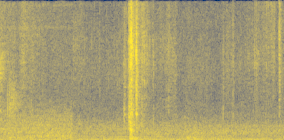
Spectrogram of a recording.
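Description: Steady noise of a boat under way, with its motor running. A single sharp click comes about a second in.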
